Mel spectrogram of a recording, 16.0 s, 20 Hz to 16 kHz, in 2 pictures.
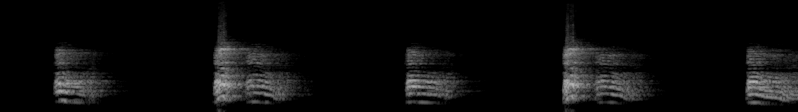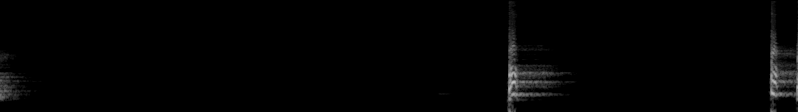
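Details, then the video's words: Captive tokay gecko during cricket feeding, kept alongside other tokay geckos; a run of five harsh, double-noted calls about every 1.6 seconds, a long silent pause, then two more sharp-onset calls. "Funy Tokay Gecko Eat Crickets - Sound Of Tokay Gecko"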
